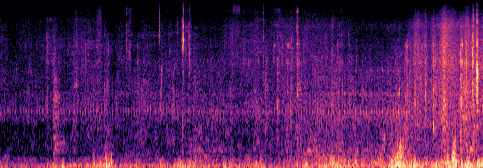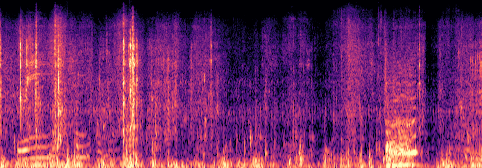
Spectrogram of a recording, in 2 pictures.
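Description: Water laps and splashes against a boat's hull.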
